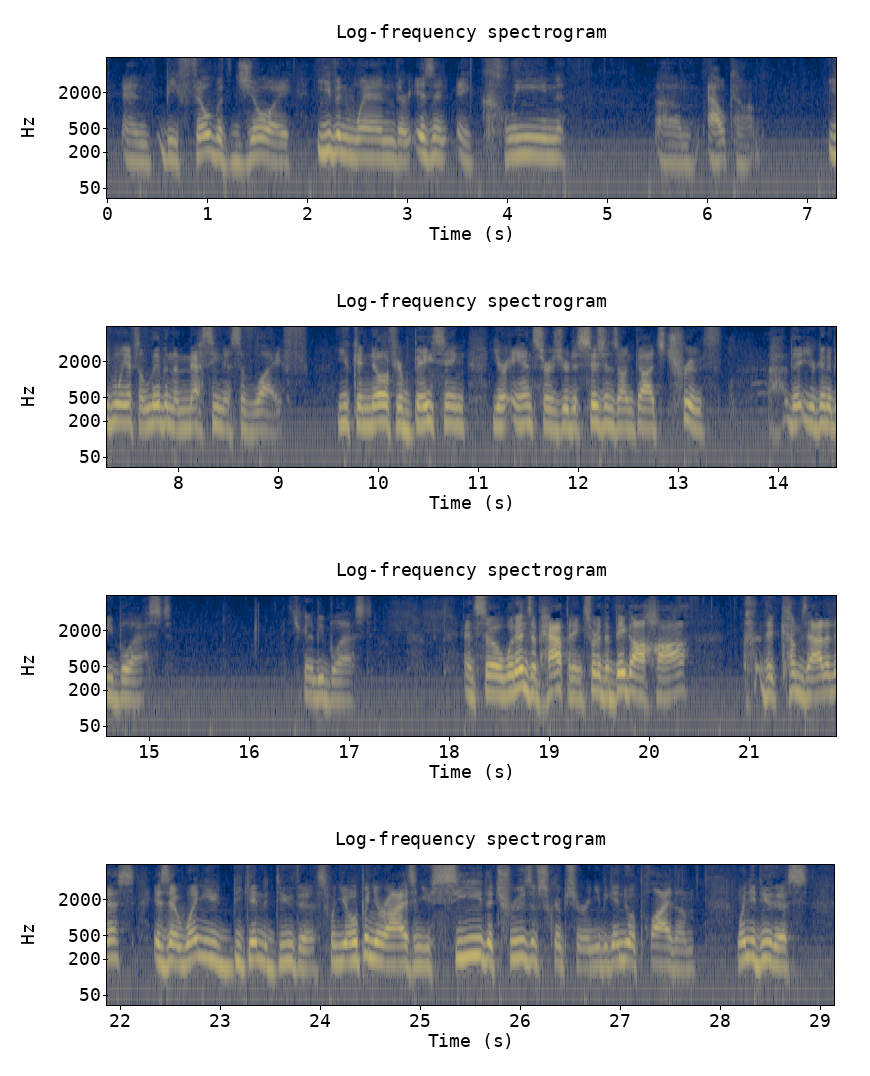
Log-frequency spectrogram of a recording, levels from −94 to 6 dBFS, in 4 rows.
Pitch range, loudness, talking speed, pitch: 135-180 Hz, -28 LUFS, 195 wpm, 160 Hz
